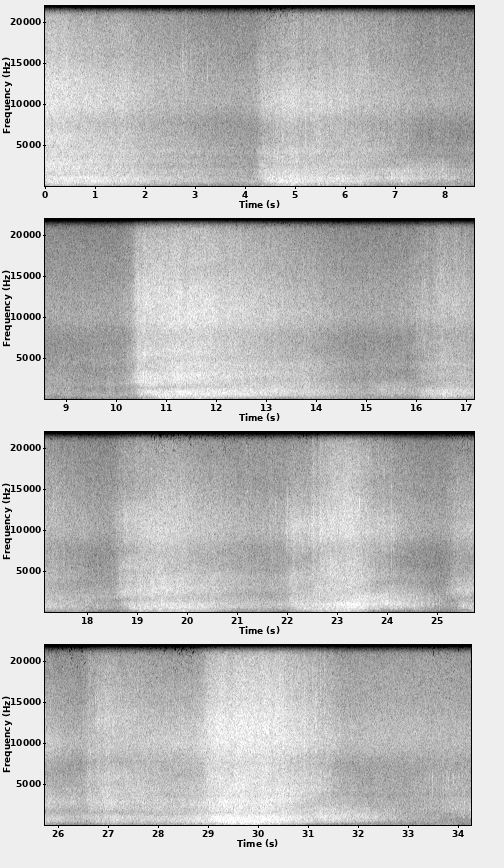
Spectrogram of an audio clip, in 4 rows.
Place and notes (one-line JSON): {"title": "Jimowzod, Koto island - Sound of the waves", "date": "2014-10-30 08:51:00", "description": "At the beach, Sound of the waves\nZoom H2n MS +XY", "latitude": "22.04", "longitude": "121.53", "altitude": "10", "timezone": "Asia/Taipei"}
